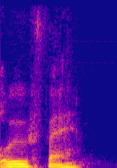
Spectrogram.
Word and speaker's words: Wu Fei: Who's joining us tonight, and then another artist, a Beijing artist named Wu Fei. Is that correct to say I'm pronouncing? – Yep. Yeah, Wu Fei.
